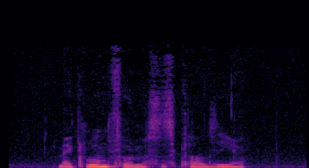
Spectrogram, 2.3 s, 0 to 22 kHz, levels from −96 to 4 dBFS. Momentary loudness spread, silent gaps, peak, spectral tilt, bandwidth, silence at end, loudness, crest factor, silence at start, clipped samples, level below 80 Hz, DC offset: 13 LU; none; -24 dBFS; -6.5 dB/octave; 15 kHz; 0.5 s; -41 LUFS; 18 dB; 0.45 s; under 0.1%; under -90 dBFS; under 0.1%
